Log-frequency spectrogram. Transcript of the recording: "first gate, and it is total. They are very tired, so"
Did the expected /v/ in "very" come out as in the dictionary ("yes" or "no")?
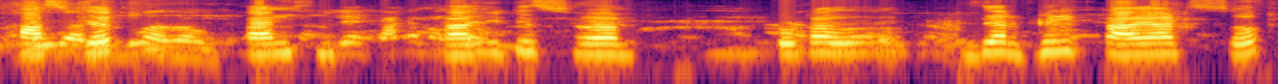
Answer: no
